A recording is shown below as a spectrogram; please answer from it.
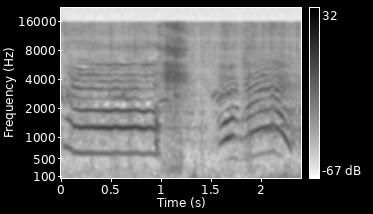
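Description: A child's high voice: one long, steady held call for about a second, then short calls that rise and fall near the end.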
